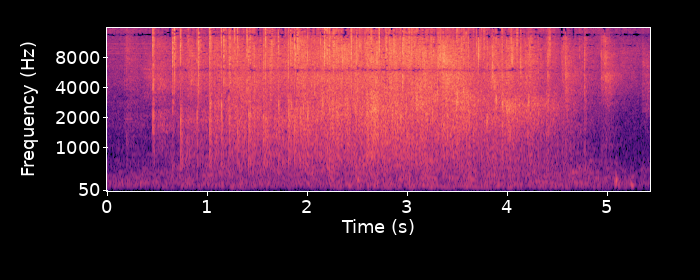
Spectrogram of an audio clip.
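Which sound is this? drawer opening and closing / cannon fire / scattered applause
scattered applause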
